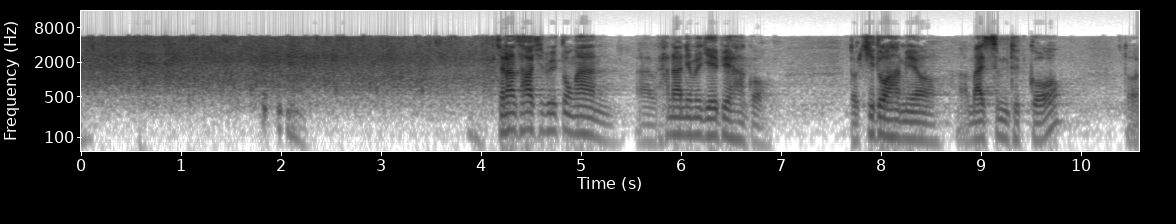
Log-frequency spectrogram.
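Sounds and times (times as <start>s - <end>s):
audience applauding: 0.0s - 4.6s
speech: 4.2s - 7.0s, 7.7s - 9.9s.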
